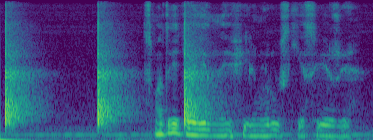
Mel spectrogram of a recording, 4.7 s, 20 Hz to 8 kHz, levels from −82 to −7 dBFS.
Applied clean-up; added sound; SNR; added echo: none; Clapping; -3 dB; none.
